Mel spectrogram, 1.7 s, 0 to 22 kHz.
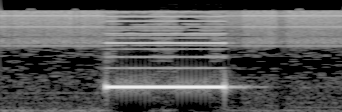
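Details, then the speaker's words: CardiAid CT0207RF automated external defibrillator instructional demo: a single steady high-pitched beep of about half a second, the movement-detected warning to keep the patient still and untouched before analysis resumes. "detected make sure patient is not being moved or touched once the patient is still the aad will resume analyzing the patient"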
